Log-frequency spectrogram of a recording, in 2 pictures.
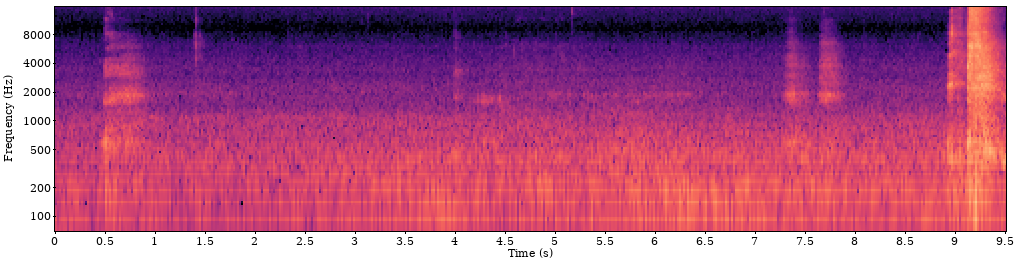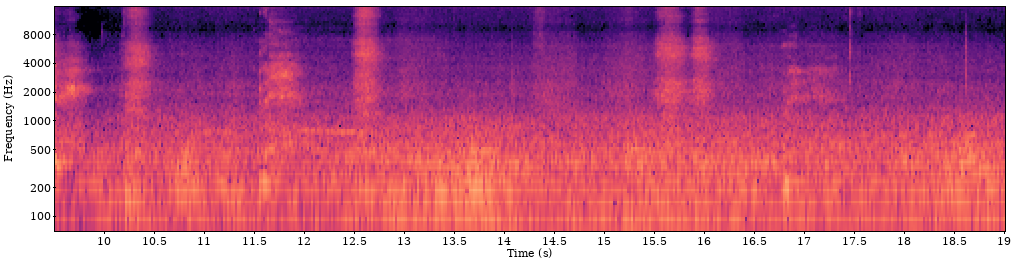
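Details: Sneezing fit in the shower during a cold: one loud sneeze among several softer sneezes and sniffs, with running shower water in the background.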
